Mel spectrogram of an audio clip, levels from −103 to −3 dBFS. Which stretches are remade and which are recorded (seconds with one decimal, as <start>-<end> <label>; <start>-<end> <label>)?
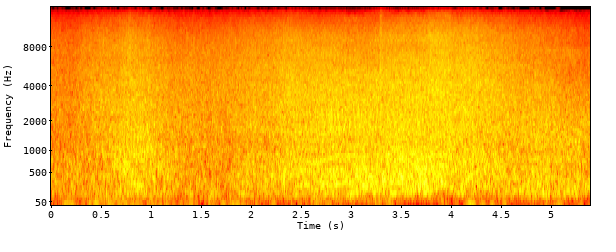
0.0-2.4 recorded; 2.4-4.0 remade; 4.0-5.4 recorded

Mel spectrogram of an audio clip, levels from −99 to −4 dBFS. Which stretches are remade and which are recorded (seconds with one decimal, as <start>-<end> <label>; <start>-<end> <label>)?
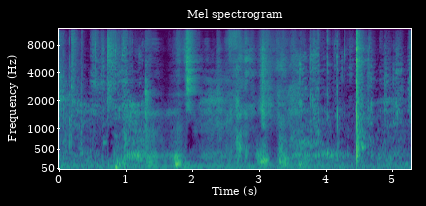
0.0-1.3 recorded; 1.3-3.6 remade; 3.6-5.3 recorded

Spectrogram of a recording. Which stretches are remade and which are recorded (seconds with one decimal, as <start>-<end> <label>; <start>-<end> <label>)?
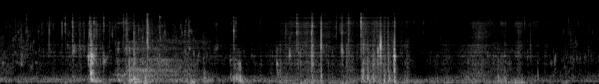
0.0-0.4 recorded; 0.4-1.1 remade; 1.1-2.1 recorded; 2.1-5.5 remade; 5.5-6.0 recorded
